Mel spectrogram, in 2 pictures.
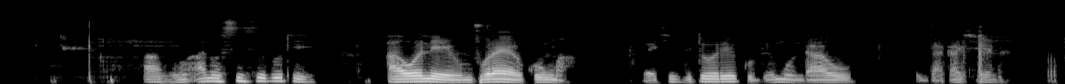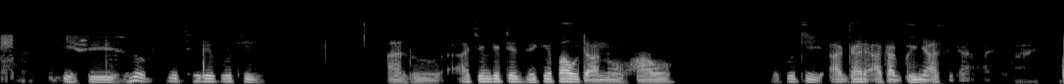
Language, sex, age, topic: Ndau, male, 36-49, health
